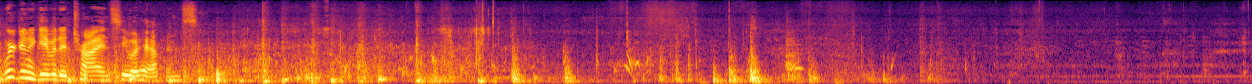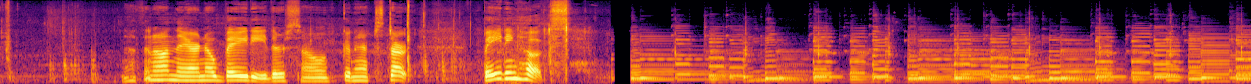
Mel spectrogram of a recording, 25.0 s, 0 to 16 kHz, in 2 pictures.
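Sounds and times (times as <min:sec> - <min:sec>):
plastic float knocking on boat: 0:00.0 - 0:09.4.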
